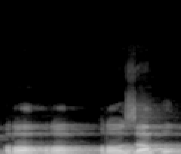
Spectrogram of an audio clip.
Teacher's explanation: huruf ra berharokat fathah kita baca tebal ya, karena hukum bacaan ra tafkhim.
